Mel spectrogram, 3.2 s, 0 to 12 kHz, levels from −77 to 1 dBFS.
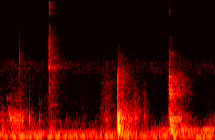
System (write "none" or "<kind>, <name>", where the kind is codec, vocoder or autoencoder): none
